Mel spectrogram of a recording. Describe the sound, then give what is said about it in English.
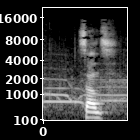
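A brief burst of excited crowd cheering with a loud whooping shout in the middle, over a steady murmur of voices, lasting about a second. “Sounds like we're at a baseball game, right? Everyone's excited for the sports.”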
